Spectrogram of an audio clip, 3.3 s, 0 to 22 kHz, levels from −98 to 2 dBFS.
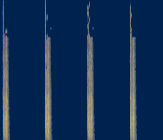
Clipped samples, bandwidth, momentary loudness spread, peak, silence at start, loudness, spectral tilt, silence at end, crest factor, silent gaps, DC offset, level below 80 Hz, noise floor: under 0.1%; over 20 kHz; 2 LU; -2 dBFS; 0.05 s; -22 LUFS; 1.5 dB/octave; 0.55 s; 26 dB; 0.20-0.90 s, 1.11-1.75 s, 1.89-2.55 s; under 0.1%; -60 dBFS; under -90 dBFS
